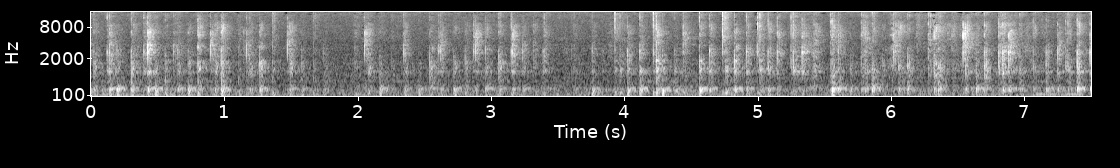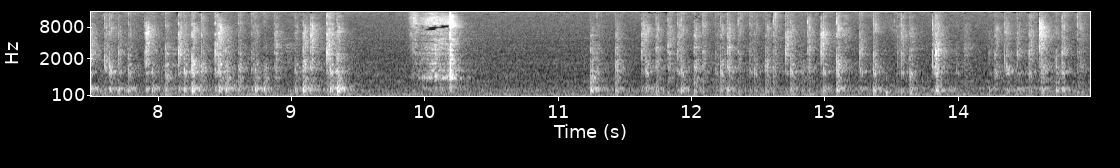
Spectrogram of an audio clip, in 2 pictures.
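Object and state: Cardboard mailer box.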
